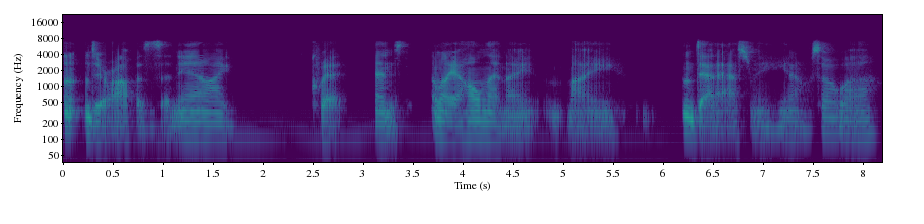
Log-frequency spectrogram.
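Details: Adult man who stutters and had speech therapy at school at age eight; he reports never stuttering while singing. Stuttering.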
